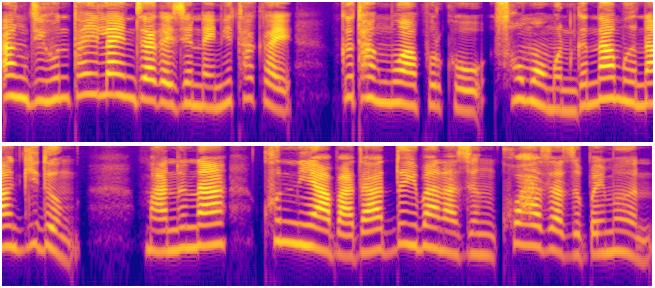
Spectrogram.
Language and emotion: Bodo, fearful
